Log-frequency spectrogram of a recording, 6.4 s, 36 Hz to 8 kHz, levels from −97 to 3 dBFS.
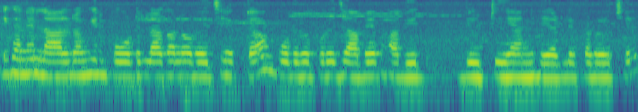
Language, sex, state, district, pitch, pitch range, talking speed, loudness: Bengali, female, West Bengal, Jalpaiguri, 200 Hz, 195-205 Hz, 180 wpm, -16 LUFS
